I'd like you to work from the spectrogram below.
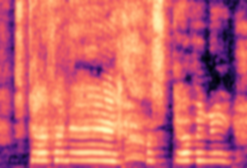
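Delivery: very high, loud drawn-out calling; mock screaming for an idol, with a laugh; fangirl squeal. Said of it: "I was fangirling".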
